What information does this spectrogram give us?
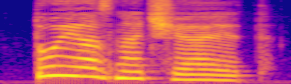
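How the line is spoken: Sighing. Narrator (Russian): вздохнула Вероника Павловна

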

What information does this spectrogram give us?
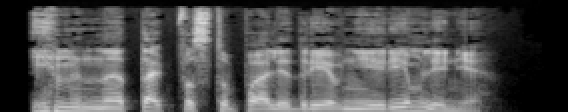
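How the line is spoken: Laughing. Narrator (Russian): рассмеялся я

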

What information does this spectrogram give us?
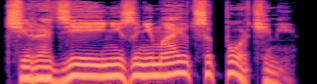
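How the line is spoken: Mother, through gritted teeth. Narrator (Russian): Сквозь зубы процедила мама

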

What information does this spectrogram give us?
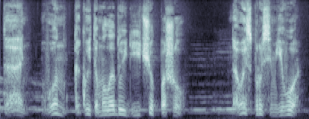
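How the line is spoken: Whispered. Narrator (Russian): снова шепнул ей на ухо Серега

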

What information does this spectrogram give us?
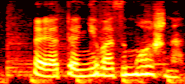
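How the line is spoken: Muttered. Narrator (Russian): пробормотал

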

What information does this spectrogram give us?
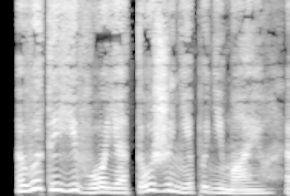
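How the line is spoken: Inner sigh. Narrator (Russian): вздохнула она про себя

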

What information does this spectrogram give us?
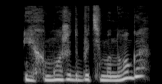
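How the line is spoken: Breathed out. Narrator (Russian): выдохнула я

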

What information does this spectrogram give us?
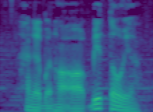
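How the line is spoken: Quiet voice. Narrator (Vietnamese): Diệp Thiếu Dương nhỏ giọng

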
